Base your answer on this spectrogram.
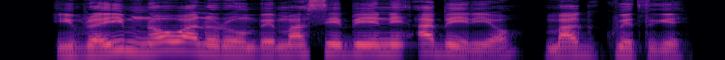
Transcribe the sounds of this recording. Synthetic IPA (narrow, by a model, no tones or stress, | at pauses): ibɾahimnɔwaloɾombemasebenɪʔabɪɾɪɔmaɡkwet̪ɣe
